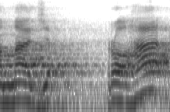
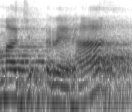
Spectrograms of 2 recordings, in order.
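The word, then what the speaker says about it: مجراها: Allah maj roha wa saha gitu ya. Surat apa tuh? Nuh ya. Surat Nuh ya. Itu salah bacanya. Harusnya dibaca Allahumma majreha wa mursaha. Namanya imalah.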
